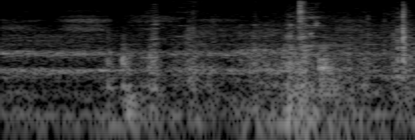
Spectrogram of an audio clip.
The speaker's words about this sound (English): The front passenger seat window begins to roll down.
